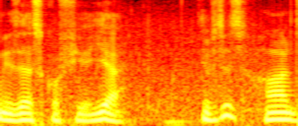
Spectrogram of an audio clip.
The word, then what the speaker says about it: Escoffier: I have a little bit like problem with pronunciation, like Escoffier, like because like actually it's a French name and you don't need to pronounce like last R, right?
